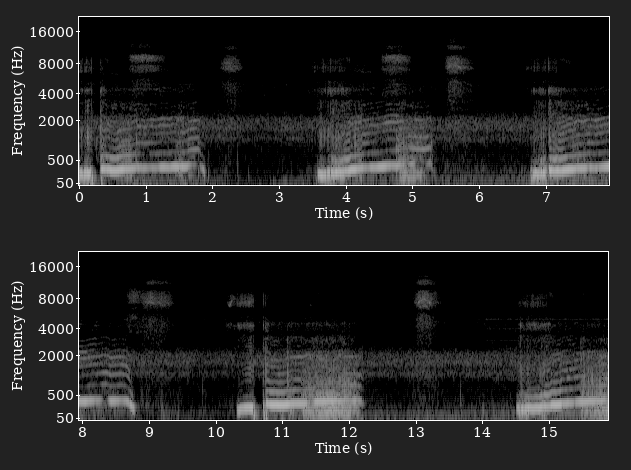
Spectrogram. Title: Shar Pei snores staring Toby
